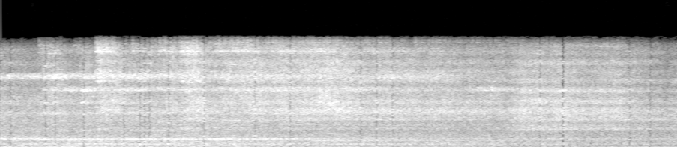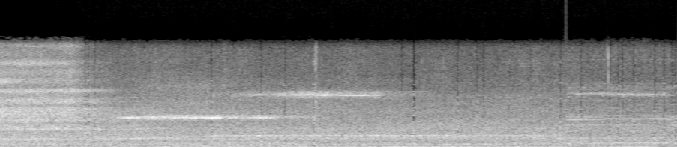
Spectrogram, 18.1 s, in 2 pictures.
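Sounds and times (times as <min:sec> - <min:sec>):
train wheels rushing hiss: 0:00.0 - 0:14.3
thin high whistle: 0:00.0 - 0:14.4, 0:16.6 - 0:18.0.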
